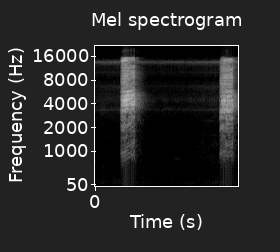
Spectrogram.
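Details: Long-tailed shrike giving its "toet toet" call, used to stimulate caged songbirds: two loud, harsh, raspy bursts about two seconds apart, each lasting about half a second, with silence between.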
